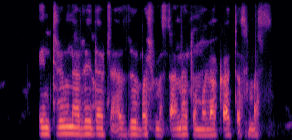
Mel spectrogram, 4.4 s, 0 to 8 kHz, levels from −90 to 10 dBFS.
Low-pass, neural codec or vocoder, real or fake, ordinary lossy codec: 7.2 kHz; codec, 24 kHz, 3.1 kbps, DualCodec; fake; Opus, 24 kbps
